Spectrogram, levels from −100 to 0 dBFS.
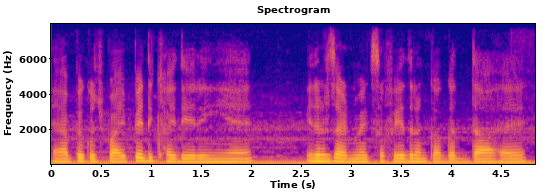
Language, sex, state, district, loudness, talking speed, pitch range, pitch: Hindi, female, Uttar Pradesh, Lalitpur, -16 LUFS, 210 wpm, 165-180 Hz, 170 Hz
